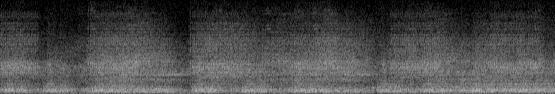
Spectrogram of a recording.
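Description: Explosions boom and crackle in a video game.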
